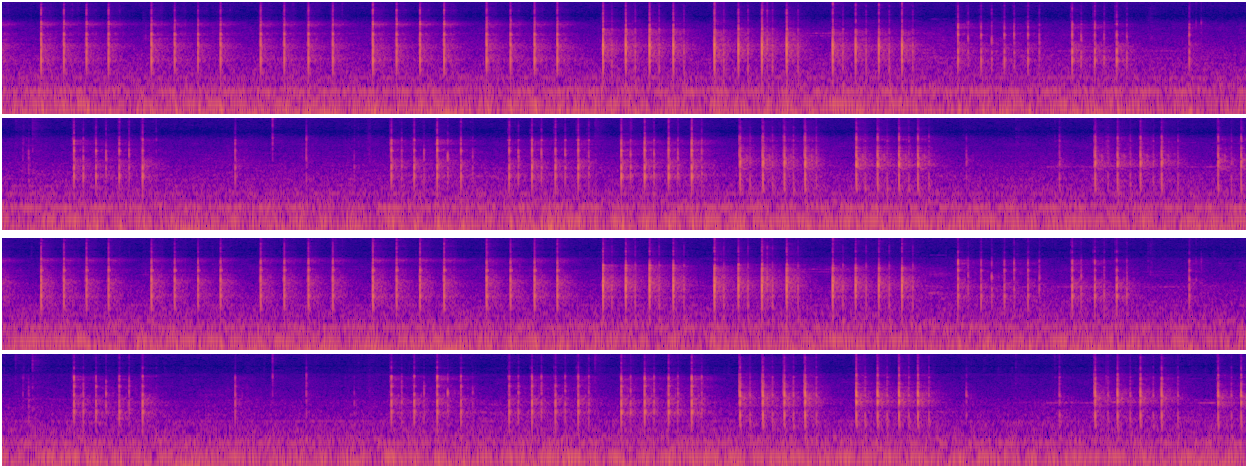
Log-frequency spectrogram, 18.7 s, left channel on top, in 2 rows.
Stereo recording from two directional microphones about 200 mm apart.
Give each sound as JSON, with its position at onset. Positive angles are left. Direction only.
{"t": 0.3, "sound": "a sound", "side_deg": 5}
{"t": 9.8, "sound": "computer keyboard", "side_deg": 5}
{"t": 12.2, "sound": "computer keyboard", "side_deg": 5}
{"t": 14.8, "sound": "typing", "side_deg": -25}
{"t": 17.2, "sound": "typing", "side_deg": -20}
